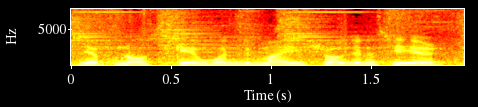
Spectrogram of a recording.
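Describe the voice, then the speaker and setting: A man's voice: fairly high pitch, level tone, quick pace. A man giving casual gameplay commentary, reacting in short slangy exclamations. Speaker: gamer recording gameplay. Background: loud video game music.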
